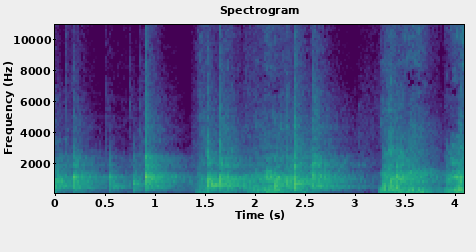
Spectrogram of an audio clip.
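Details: Red merle Border Collie giving harsh barks mixed with growly, sustained vocalizing, in repeated bursts across four seconds with one brief quiet gap.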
